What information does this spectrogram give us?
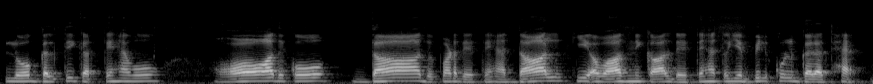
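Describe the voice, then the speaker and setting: Male recitation teacher with a Pakistani Urdu accent, smooth clear voice, mid pitch, patient step-by-step explanation. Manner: patient, explains letter sounds step by step, drawing out example letters. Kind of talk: slow explanatory lesson.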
